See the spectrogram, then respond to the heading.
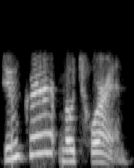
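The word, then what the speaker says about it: Dunkermotoren: to pronounce this right is a company called duker motorin is how it's pronounced in europe but in the u.s and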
